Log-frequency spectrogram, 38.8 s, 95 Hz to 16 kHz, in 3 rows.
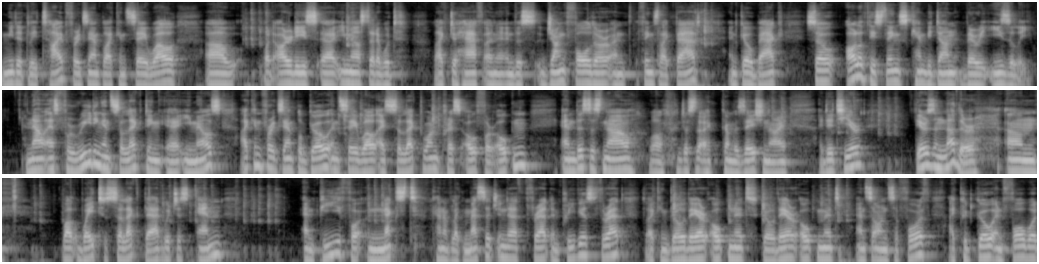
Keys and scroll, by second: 2.8 j, 4.1 Return, 8.2-9.0 typing, 13.0 j, 13.3 j, 16.9 k, 18.1 o, 22.2 p, 23.0 n, 23.6 p, 23.8 p, 26.0 n, 26.3 p, 27.6 n, 27.9 n, 28.6 p, 29.0 p, 30.2 n, 33.7-36.1 typing.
